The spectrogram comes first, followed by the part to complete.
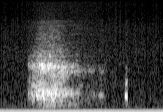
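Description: Near silence, with one faint breath from a woman close to a headset microphone about half a second in.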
